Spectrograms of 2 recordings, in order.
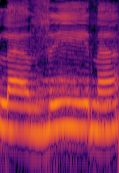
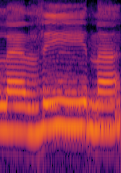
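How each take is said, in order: Both takes have the same delivery.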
